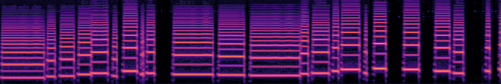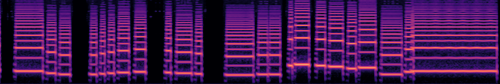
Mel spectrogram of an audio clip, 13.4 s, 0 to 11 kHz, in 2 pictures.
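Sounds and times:
Roland Juno-106 factory preset clarinet tone: 0.0s - 13.3s.

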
